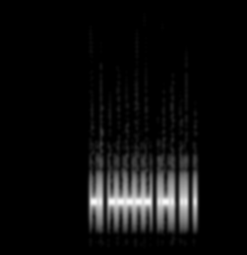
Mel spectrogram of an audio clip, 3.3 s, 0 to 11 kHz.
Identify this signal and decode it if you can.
Morse code, heard as a keyed tone, about 40 wpm, 700 Hz. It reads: N0RIE
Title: USA Call Signs - 5 Characters - 3x Character Spacing - 40wpm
